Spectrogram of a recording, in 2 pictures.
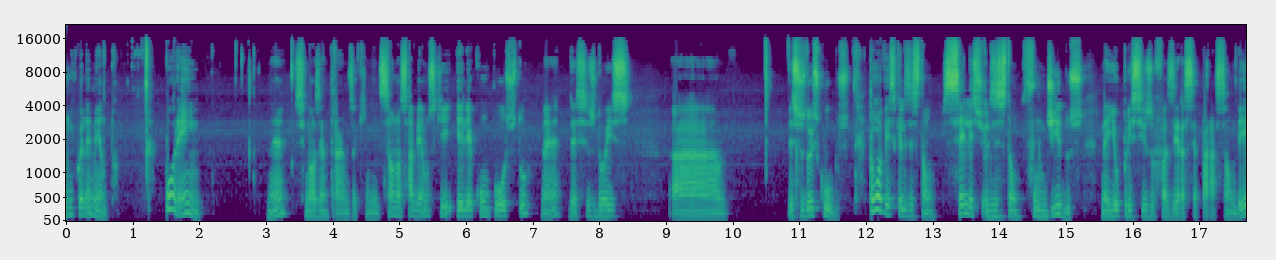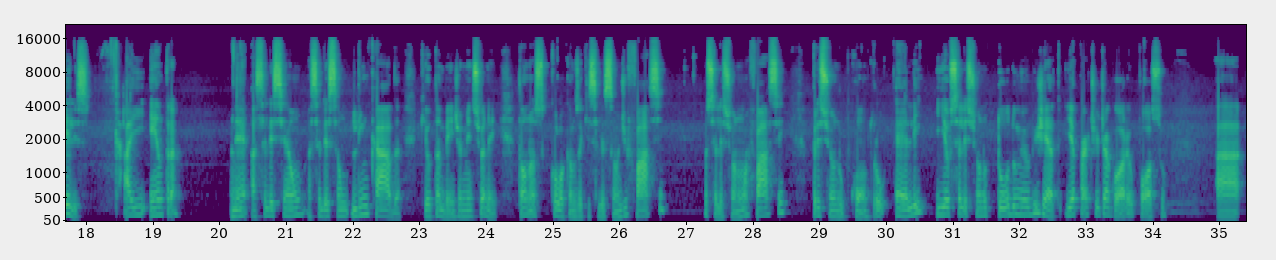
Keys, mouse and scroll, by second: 2.1-4.2 middle drag, 3.0 a, 3.7 a, 4.2 Tab, 5.7-7.0 middle drag, 7.0 click, 26.3-28.0 drag, 27.8 right click, 31.0 ctrl+l, 33.6 click.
